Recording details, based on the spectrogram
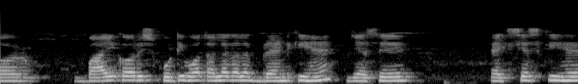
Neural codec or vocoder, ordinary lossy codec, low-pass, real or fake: none; MP3, 32 kbps; 5.4 kHz; real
